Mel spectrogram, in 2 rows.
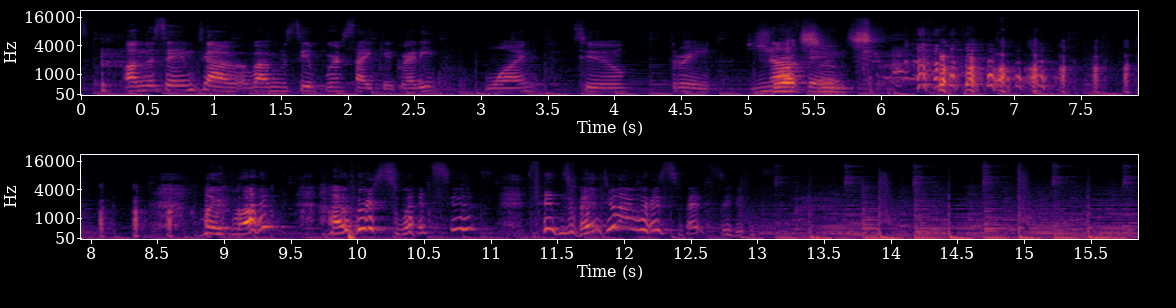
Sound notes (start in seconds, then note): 6.0 laughing; 13.1 upbeat music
